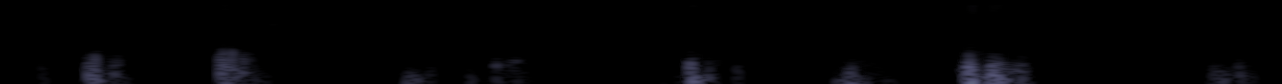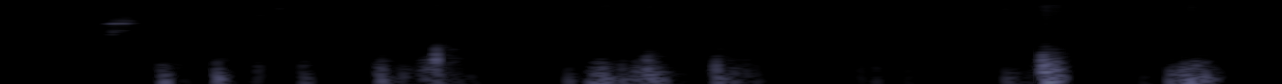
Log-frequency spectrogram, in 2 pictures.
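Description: Irregular soft, muffled low thumps and bumps, a dozen or so scattered through the stretch, coming over an online video-call connection.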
